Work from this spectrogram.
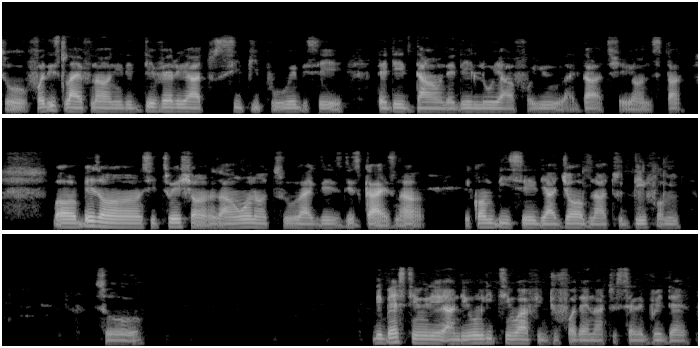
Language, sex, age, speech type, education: Nigerian Pidgin, male, 60+, spontaneous, tertiary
